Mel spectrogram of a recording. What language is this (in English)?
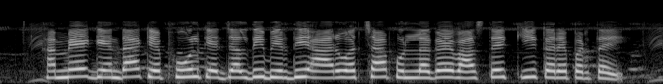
Maithili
